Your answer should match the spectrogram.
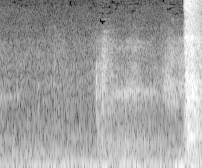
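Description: Cutting pliers snipping through a steel coat-hanger wire: quiet handling, then one sharp snap near the end as the wire is cut through.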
